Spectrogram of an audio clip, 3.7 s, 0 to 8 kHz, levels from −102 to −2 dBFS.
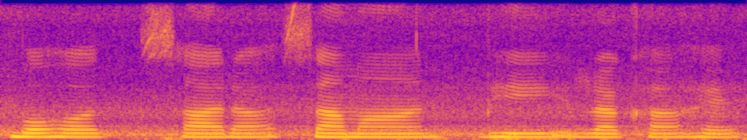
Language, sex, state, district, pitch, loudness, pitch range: Hindi, female, Madhya Pradesh, Katni, 200 Hz, -17 LUFS, 195-210 Hz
